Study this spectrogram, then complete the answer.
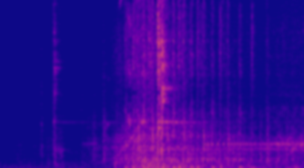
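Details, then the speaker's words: Push mower, stubborn hard start: after pulls it catches and sputters into an uneven ragged run, struggling to stay lit; primer bulb apparently not working, so it needs starting fluid. "okay yeah car the primer ain't working so most likely gonna have to uh spray starter fluid"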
